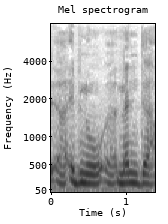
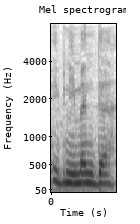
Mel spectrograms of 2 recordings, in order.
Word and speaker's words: Ibn Mandah: Ibn Jarir al-Tabari, and Ibn Mandah, or Ibn Mandah, the two different ways of pronouncing his name.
